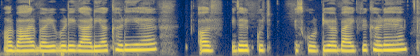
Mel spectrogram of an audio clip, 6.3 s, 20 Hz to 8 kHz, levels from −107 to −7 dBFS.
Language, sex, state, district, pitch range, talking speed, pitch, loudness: Hindi, female, Jharkhand, Deoghar, 215-245 Hz, 150 wpm, 225 Hz, -15 LUFS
